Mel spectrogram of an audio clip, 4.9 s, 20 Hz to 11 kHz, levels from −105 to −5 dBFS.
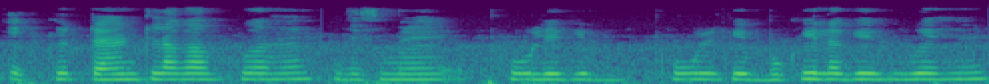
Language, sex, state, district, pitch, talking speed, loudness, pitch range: Hindi, female, Goa, North and South Goa, 225 Hz, 170 wpm, -36 LUFS, 220-230 Hz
